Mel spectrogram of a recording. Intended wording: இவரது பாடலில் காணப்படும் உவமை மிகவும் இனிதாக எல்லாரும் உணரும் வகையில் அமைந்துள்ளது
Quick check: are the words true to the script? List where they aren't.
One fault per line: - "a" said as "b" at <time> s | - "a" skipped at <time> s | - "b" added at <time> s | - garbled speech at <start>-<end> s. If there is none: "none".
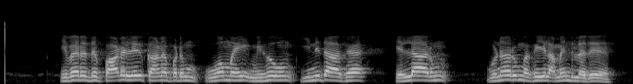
none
